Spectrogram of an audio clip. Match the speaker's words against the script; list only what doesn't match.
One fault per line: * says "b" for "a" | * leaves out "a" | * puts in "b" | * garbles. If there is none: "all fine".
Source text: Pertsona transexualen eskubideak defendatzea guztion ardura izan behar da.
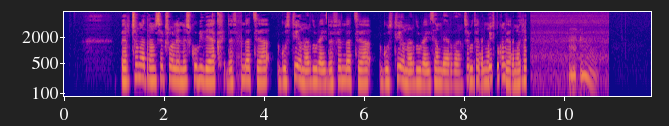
* puts in "defendatzea guztion ardura"
* garbles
